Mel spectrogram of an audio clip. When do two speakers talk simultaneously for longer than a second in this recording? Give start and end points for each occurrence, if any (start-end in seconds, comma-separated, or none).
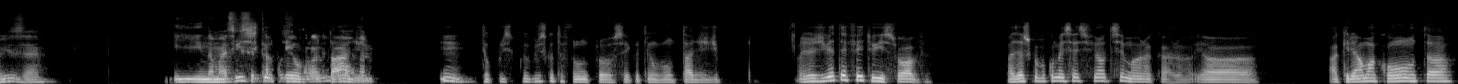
2.3-3.7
